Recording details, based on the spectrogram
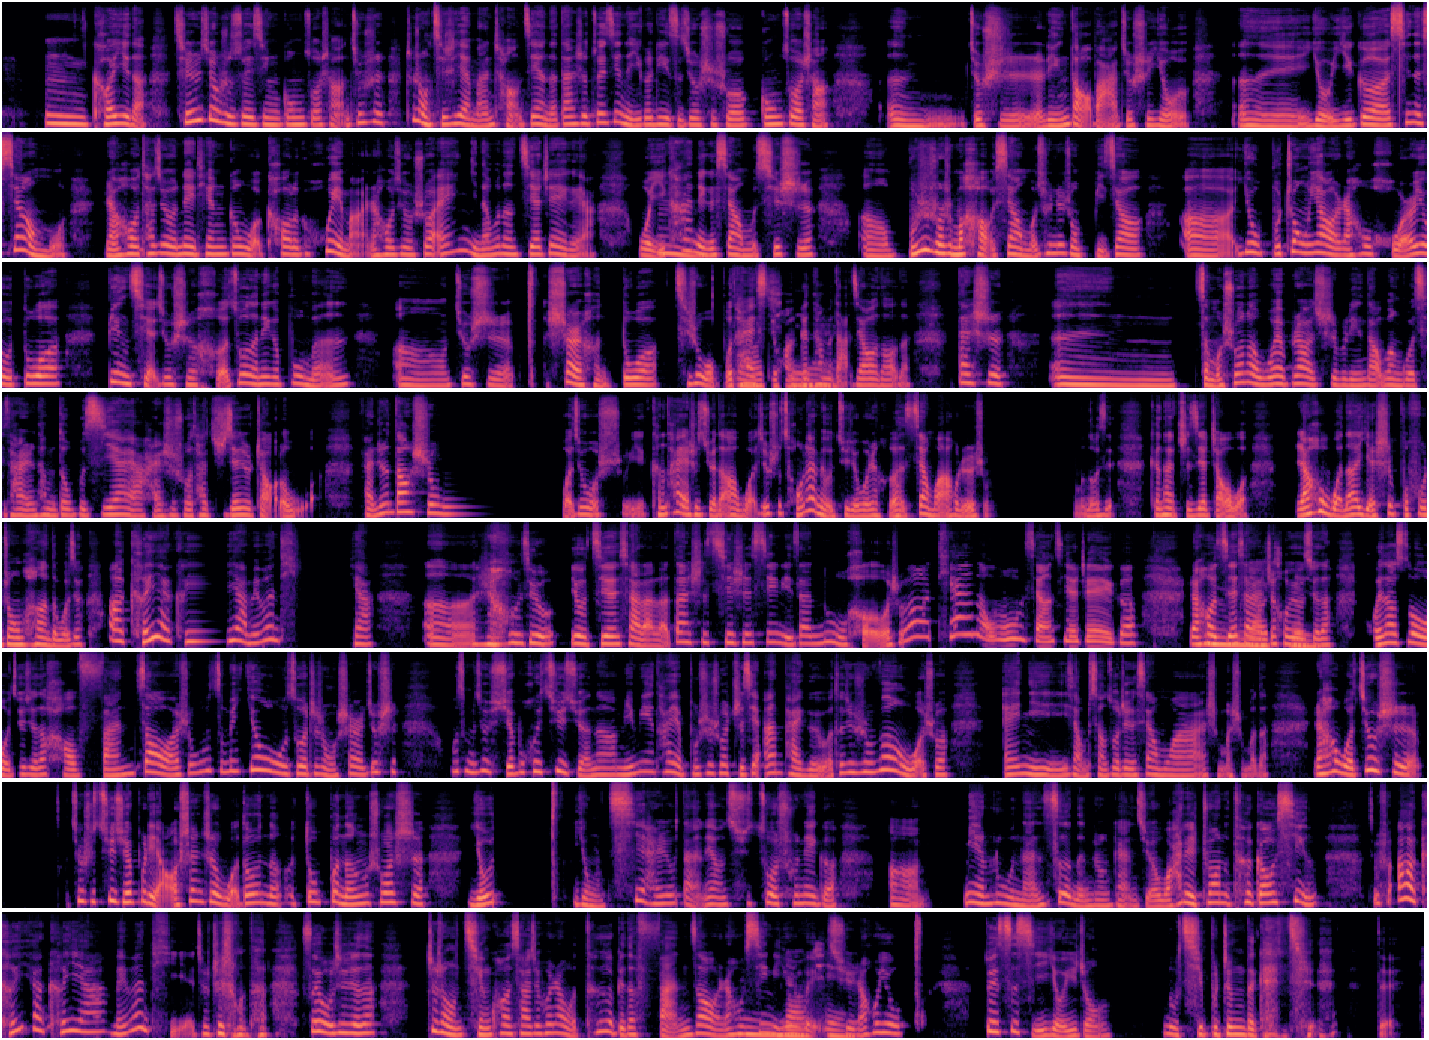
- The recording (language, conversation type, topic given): Chinese, advice, 我怎样才能减少内心想法与外在行为之间的冲突？
- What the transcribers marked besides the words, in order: "开" said as "靠"; tsk; laughing while speaking: "望"; laughing while speaking: "然后就"; put-on voice: "啊，天哪，我不想接这个"; tsk; laughing while speaking: "就这种的"; tsk; laughing while speaking: "感觉"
